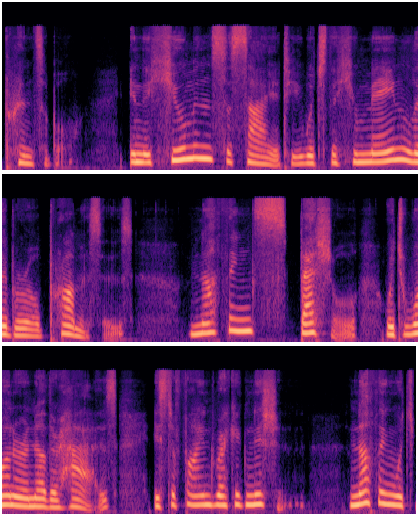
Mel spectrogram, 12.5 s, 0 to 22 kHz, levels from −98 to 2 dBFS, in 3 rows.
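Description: Speech, carrying plainly audible Opus voice compression throughout: hoarse and slightly robotic, consistent with hybrid coding near 16 kbps. A spectrogram shows coarse, patchy energy above 8 kHz.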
